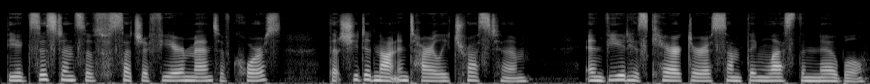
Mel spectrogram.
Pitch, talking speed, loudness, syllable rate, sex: 175 Hz, 170 wpm, -22 LUFS, 5.0 syllables/s, female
